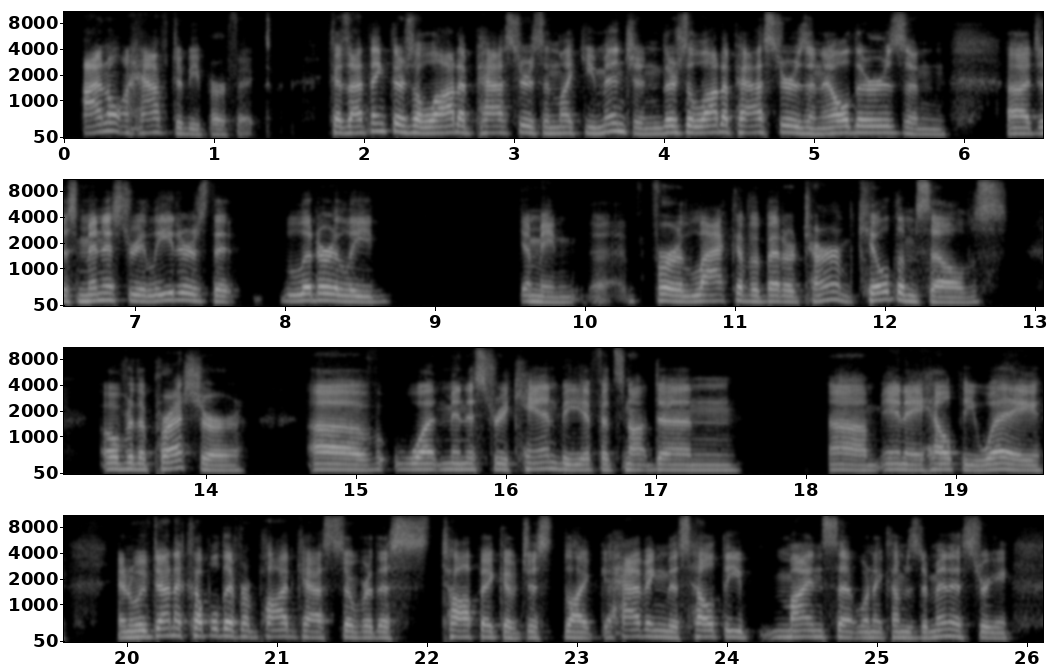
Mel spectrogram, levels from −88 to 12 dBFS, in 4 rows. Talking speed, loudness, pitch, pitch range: 190 wpm, -31 LUFS, 155 Hz, 145-170 Hz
